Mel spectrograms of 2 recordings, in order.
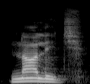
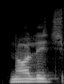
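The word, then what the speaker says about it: knowledge: नॉलेज, KNO, नॉलेज मतलब ज्ञान, के के बाद N है तो के साइलेंट है।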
